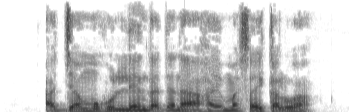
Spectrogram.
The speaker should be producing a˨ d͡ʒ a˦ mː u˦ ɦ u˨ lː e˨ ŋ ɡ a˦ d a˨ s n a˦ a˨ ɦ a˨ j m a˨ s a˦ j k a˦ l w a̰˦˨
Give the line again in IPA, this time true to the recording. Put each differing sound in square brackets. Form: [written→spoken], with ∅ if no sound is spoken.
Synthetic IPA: a˨ d͡ʒ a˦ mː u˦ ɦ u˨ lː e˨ ŋ ɡ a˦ d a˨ [s→∅] n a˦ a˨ ɦ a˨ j m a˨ s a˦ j k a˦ l w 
